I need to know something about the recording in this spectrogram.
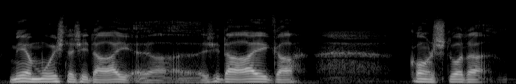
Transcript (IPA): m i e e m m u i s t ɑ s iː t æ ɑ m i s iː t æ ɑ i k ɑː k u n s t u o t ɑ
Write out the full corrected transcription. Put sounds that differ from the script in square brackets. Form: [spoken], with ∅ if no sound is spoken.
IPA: m i e e m m u i s t ɑ s [i] t æ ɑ [∅] i s [i] t æ ɑ i k ɑː k [o] n s t u o t ɑ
